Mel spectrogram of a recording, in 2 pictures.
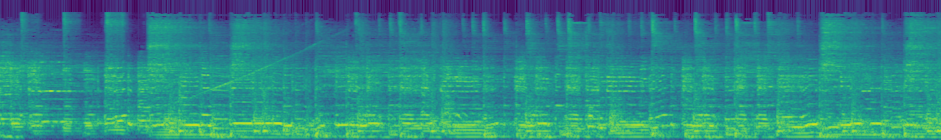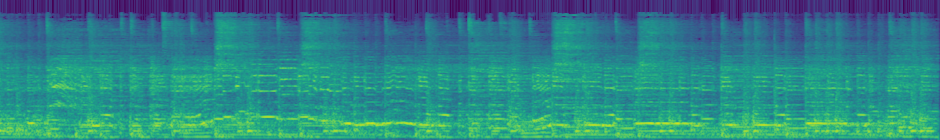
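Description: Live instrumental rock band: electric guitar carries the melody over drum kit, percussion and bass. The guitar plays almost alone at first, and the full band comes in about two seconds in.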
